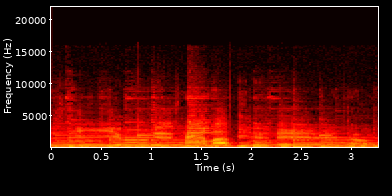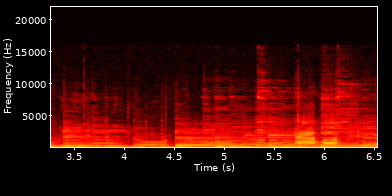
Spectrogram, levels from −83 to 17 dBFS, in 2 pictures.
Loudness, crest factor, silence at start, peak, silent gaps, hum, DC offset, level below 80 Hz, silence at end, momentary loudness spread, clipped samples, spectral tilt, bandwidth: -24 LUFS; 18 dB; 0 s; -6 dBFS; none; none; under 0.1%; -46 dBFS; 0 s; 6 LU; under 0.1%; -6 dB/octave; 16 kHz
